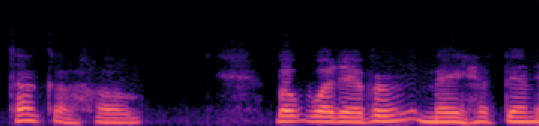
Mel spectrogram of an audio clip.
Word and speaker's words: Tuckahoe: Eastern Shore men usually pronounce the word took as tuck, Tuckahoe, therefore, is in Maryland parlance Tuckahoe.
